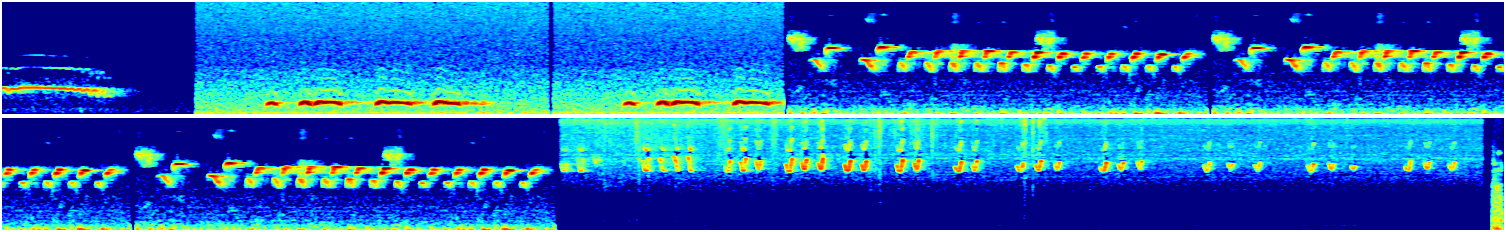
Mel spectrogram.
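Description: An owl hooting in short runs of low hoots, then a northern cardinal singing three phrases of repeated, down-slurred whistles. Near the end comes a different recording of rapid, high-pitched chips from a small bird.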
